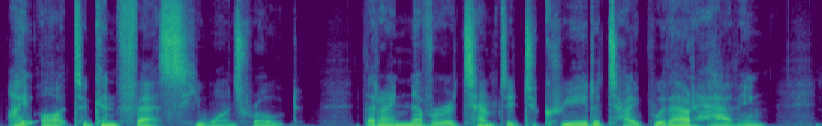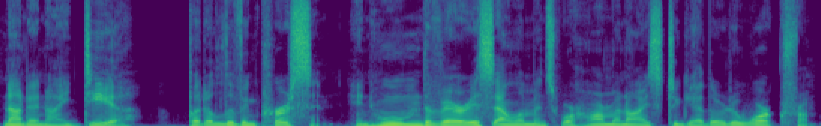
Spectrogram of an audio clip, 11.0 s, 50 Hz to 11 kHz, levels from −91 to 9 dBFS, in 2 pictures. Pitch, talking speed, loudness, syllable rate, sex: 135 Hz, 190 wpm, -20 LUFS, 5.8 syllables/s, male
